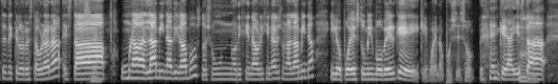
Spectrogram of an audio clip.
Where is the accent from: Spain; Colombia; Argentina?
Spain; Madrid, Community of Madrid; yo soy muy urbanita, soy de Madrid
